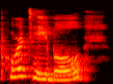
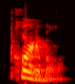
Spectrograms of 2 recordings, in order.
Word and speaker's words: portable: able to be carried it is pronounced not poor table this kind of gets that third sound or that schwa sound as we happen in this word it says portable okay and I like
